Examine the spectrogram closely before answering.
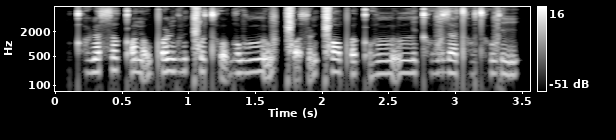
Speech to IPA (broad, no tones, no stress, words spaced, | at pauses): kʰɔ̤ɳʌ sɤ kʼɔn̪ɔ̰wpʼoɳ ɡo̤ɳǁutʰo̰ ɡɔwlːṵv ǁɔ̰so̰ɳǁɔ pʼɤkʼo̤ lːṵlːikʰo̤v zɜtʰɔ̤tʰuvɾi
